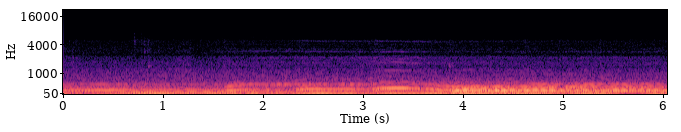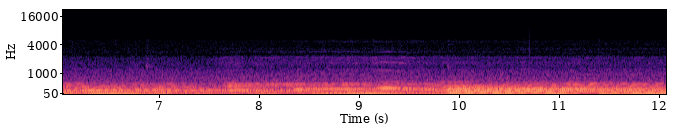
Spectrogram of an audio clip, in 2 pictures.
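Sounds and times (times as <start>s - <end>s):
ambient synth pad drone: 0.0s - 12.0s.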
